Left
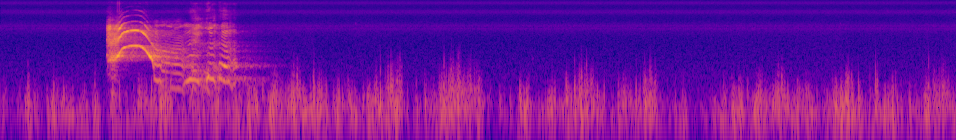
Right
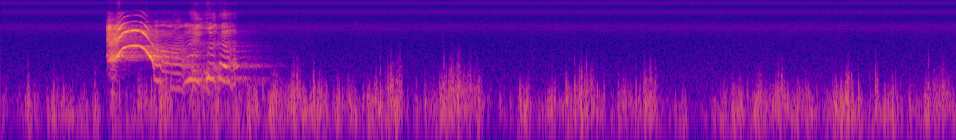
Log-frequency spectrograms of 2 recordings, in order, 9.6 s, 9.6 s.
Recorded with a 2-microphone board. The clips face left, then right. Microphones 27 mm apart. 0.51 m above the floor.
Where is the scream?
5° left (ahead or behind), 0.6 m.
